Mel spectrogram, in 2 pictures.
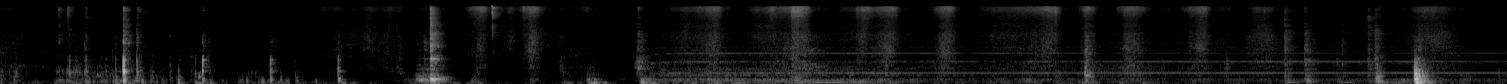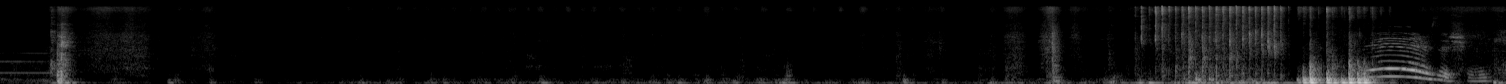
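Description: Electric dog clippers humming steadily for about nine seconds, then switched off with a click, among scattered knocks and handling sounds. Near the end comes a short loud rush of noise and a brief rising-and-falling voice-like call.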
